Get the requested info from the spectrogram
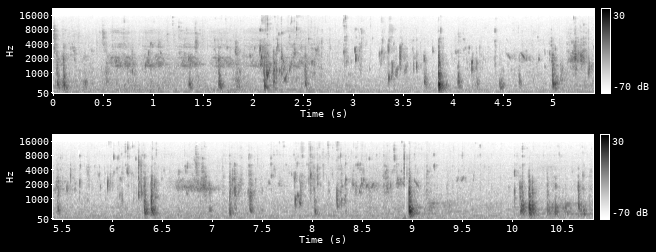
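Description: Muscovy ducks dabbling and dipping their bills and heads into a shallow plastic kiddie pool while hunting feeder fish: irregular splashes, drips and slaps of water. The two sharpest splashes come a little before four seconds in and near the end.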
